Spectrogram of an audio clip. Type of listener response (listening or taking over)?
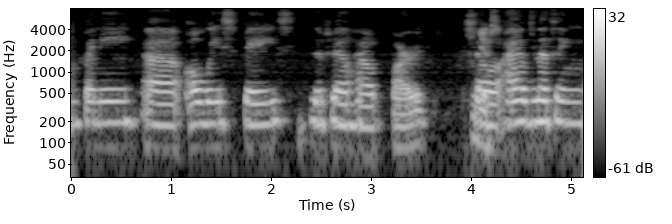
listening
